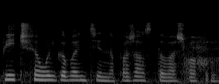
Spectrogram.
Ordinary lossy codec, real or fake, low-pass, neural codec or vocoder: none; fake; 7.2 kHz; codec, 16 kHz, 0.8 kbps, ZipCodec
